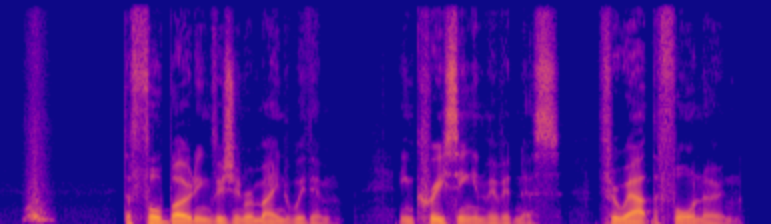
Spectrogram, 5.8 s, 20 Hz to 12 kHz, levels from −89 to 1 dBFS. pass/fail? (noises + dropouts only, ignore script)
fail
